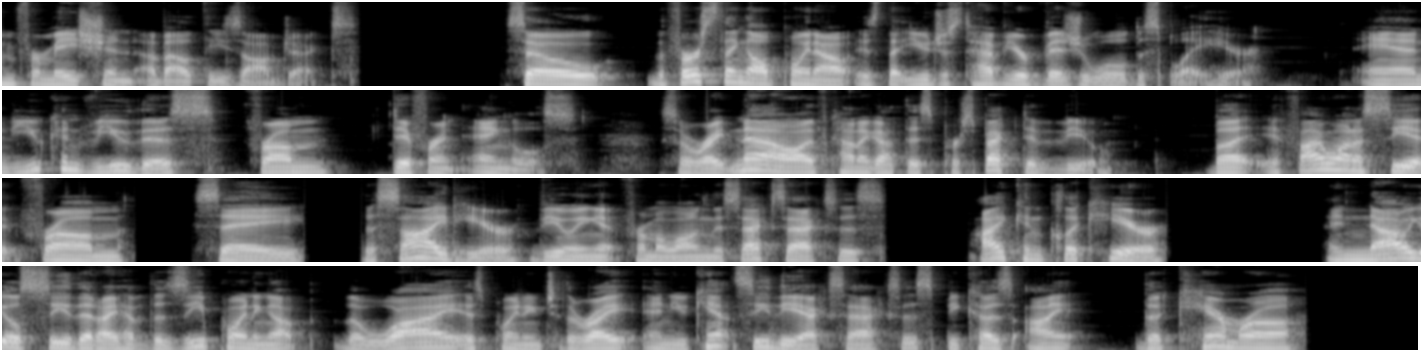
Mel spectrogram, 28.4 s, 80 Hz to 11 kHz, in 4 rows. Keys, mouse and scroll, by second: 7.2-8.1 middle drag, 9.0-11.9 middle drag, 13.2-14.1 middle drag, 19.6 click.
